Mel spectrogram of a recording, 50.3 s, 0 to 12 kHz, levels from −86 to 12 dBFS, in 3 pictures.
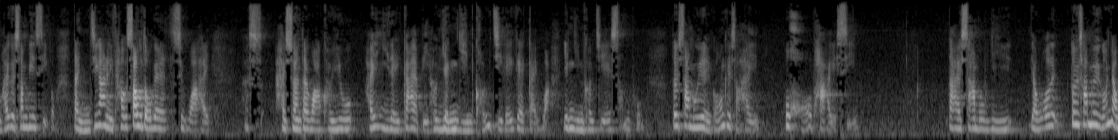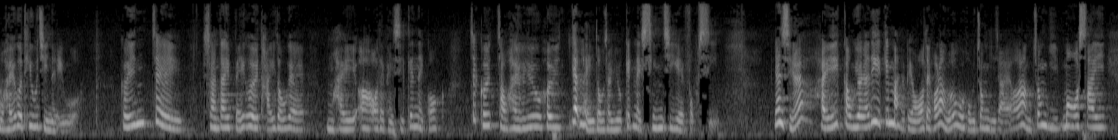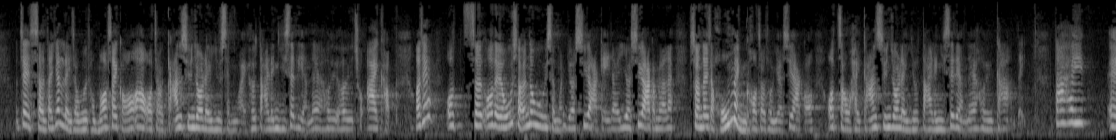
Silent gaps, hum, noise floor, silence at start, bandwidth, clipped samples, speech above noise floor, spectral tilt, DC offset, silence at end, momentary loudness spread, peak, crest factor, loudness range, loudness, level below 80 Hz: none; none; -55 dBFS; 0 s; 11.5 kHz; under 0.1%; 27 dB; -4 dB/octave; under 0.1%; 0 s; 12 LU; -4 dBFS; 24 dB; 6 LU; -28 LUFS; -68 dBFS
